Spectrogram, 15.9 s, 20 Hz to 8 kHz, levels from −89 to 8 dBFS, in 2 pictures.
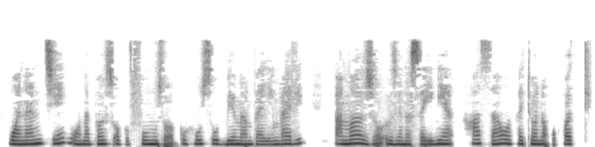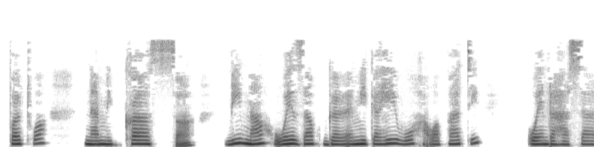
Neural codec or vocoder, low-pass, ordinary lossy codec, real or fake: codec, 16 kHz, 0.5 kbps, X-Codec, HuBERT features, trained on LibriSpeech; 7.2 kHz; MP3, 24 kbps; fake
